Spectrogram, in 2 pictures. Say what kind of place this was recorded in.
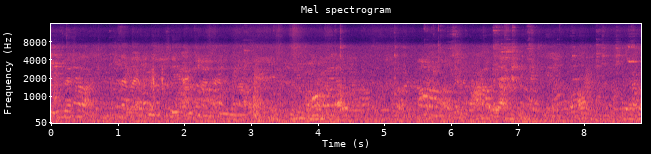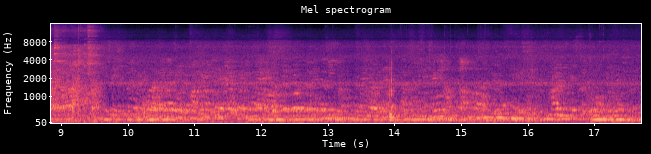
crowded indoor space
